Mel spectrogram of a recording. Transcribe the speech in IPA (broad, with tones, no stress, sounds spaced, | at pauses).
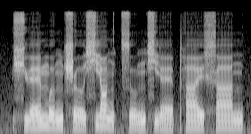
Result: ɕ ɥ ɛ˧˥ m ɤ˧˥ ŋ ʂ ɤ˨˩ ɕ j ɑ˥˩ ŋ t͡s ʊ˧˥ ŋ ɕ j ɛ˨˩ pʰ a˥ ɪ̯ x a˥ n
